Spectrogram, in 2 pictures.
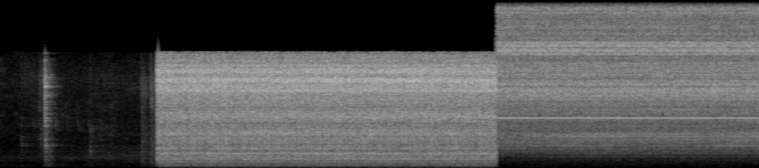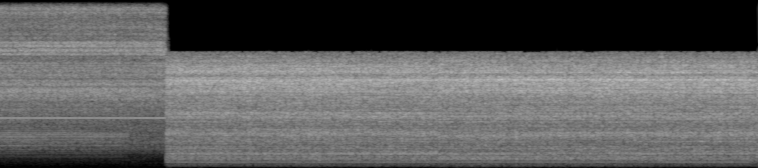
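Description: Hegner scroll saw running and cutting through a thin wooden board, a steady buzz with a few held tones. It starts about a second and a half in, after near silence, and goes quieter and hissier for a few seconds in the middle.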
